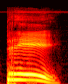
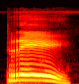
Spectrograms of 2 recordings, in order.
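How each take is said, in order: Both takes have the same delivery.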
